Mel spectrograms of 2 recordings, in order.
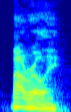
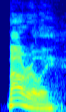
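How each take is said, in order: First: Laughing "Not really." through a chuckle. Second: Said in the usual way. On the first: Real, not acted. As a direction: brush it off with a laugh. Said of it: "laughing denial". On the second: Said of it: "repeated plainly".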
